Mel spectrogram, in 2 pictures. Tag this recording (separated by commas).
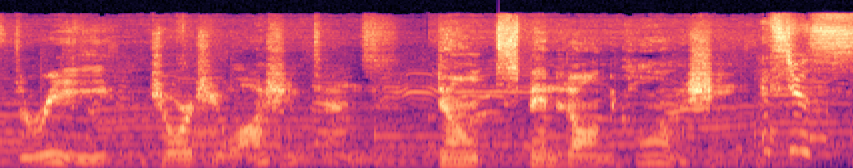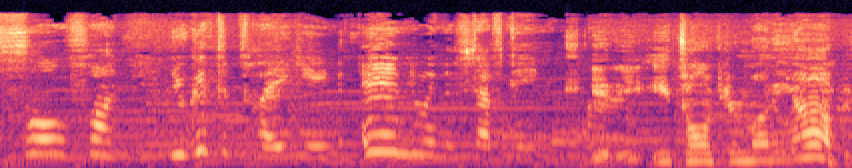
Music, Speech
